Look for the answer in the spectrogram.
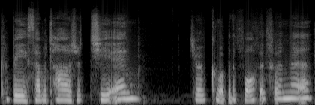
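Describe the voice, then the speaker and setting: A woman's voice: mid-range voice, fairly quick, mellow. A woman co-hosting a casual live show. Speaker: show co-host.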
